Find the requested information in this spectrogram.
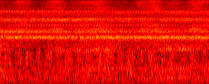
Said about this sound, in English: And you can hear all the tree frogs. I hope you can hear them.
